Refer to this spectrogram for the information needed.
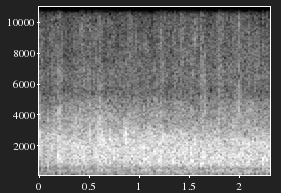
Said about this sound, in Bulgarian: Нека ръкопляскаме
